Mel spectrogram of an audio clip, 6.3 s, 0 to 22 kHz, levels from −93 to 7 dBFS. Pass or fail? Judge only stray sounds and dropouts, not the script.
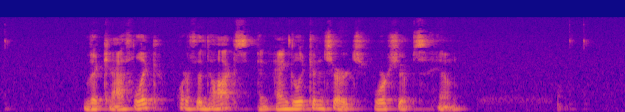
pass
